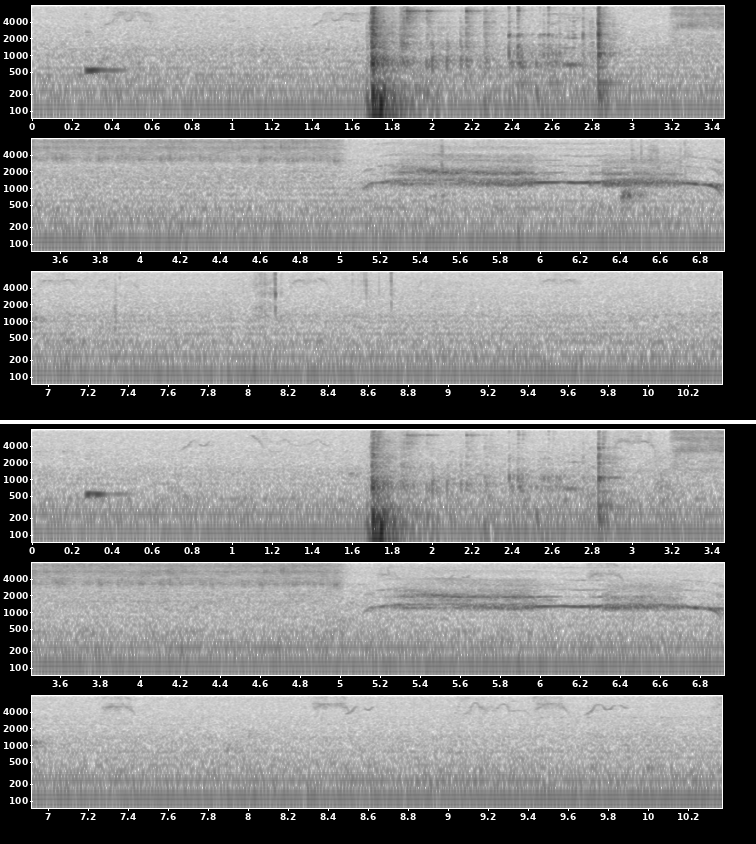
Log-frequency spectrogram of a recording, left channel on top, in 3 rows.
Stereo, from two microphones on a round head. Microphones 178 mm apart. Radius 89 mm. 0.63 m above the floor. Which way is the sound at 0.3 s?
35° left (ahead or behind).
